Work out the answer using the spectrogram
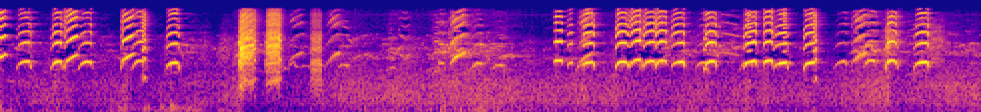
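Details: Rainbow lorikeets, a noisy pair at their backyard nest, give shrill repeated chirps in quick runs, with a couple of harsh broadband screeches midway and a quieter stretch before the chirping resumes.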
